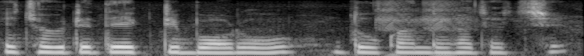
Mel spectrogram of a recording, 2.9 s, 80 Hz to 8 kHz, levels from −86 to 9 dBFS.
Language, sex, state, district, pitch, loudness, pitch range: Bengali, female, West Bengal, Alipurduar, 230 Hz, -16 LUFS, 220-235 Hz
